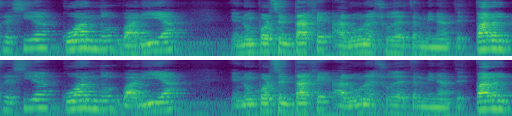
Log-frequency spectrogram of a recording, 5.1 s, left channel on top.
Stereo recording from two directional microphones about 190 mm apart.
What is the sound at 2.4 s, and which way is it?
Speech, 25° left (ahead or behind).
